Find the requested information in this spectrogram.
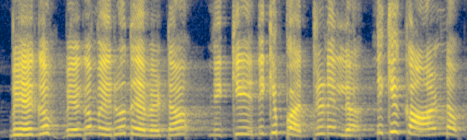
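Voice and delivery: high, halting desperate plea; acted sobbing. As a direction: beg him tearfully to come, words catching. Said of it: "അവൾ തേങ്ങി".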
